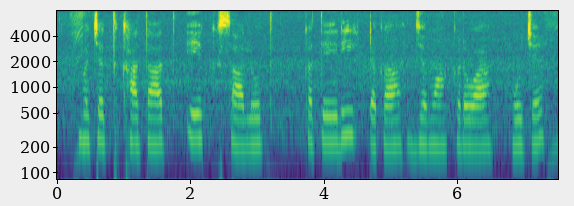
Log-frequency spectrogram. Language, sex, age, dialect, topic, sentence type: Magahi, female, 18-24, Northeastern/Surjapuri, banking, question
